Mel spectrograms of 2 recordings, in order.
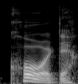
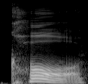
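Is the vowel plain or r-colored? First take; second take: r-colored; plain. First: The vowel has an added r-coloring. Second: The vowel is plain, with no r. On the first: The speaker calls it wrong. "以下读法都是错的" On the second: The speaker calls it right. "这几个地方呢都不卷舌头，所以它正确的一个读法就是"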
